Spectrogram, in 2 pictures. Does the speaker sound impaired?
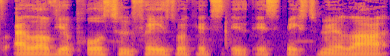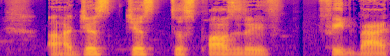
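No.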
